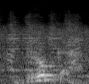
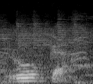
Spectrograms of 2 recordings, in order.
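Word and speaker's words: ruka: que ruca que está la escritura con k y la pronunciación ustedes lo van a relacionar mucho más Con la c Así es que está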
